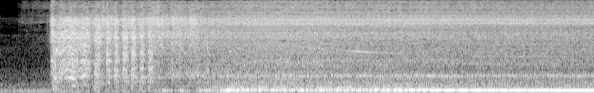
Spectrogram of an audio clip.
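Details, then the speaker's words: Mystery project car before a parking-lot test drive: cranks briefly, catches, settles to a fairly smooth low idle that already hesitates a little; timing and fuel pressure suspected a little low. "Running fairly smooth now. Probably a little low on timing, low on fuel pressure."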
